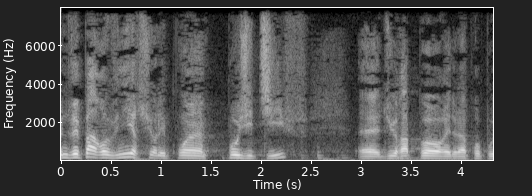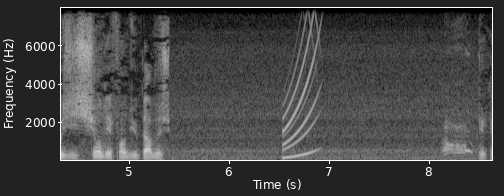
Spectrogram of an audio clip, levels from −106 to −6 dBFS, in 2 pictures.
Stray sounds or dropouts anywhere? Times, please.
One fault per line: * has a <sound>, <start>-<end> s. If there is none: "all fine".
* has a chirp, 6.5-7.0 s
* has a bark, 8.1-8.5 s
